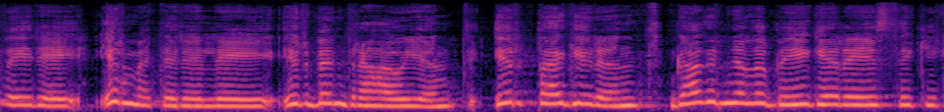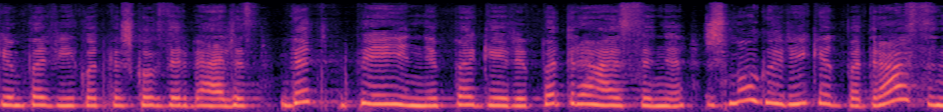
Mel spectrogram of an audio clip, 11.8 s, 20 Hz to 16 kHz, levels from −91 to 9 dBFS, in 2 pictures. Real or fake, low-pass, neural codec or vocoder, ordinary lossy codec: fake; 14.4 kHz; codec, 44.1 kHz, 7.8 kbps, Pupu-Codec; AAC, 48 kbps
